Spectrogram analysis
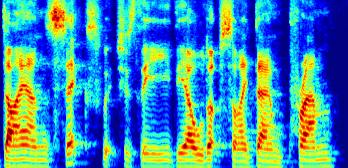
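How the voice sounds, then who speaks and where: Host, fifties, from northern England; low voice, chatty and anecdotal on a video call. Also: male voice, flat delivery, takes it slowly. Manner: chatty, anecdotal, uses analogies. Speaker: podcast host. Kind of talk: casual interview chat. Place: home room, indoors.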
